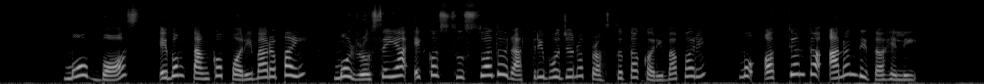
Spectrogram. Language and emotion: Odia, happy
